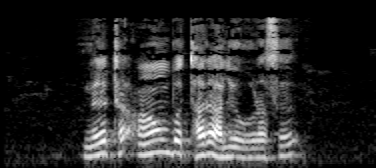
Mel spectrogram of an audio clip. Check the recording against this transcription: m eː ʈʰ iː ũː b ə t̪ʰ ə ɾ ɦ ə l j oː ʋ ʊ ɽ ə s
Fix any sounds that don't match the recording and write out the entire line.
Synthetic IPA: n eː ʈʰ aː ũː b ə t̪ʰ ə ɾ ɦ ə l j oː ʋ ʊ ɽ ə s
